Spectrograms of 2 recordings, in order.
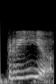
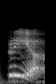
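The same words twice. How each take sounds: First: Long ई in प्रिय; mispronounced प्रिय. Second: Short इ in प्रिय; correct प्रिय. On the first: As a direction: stretch प्रिय to "pree-ya". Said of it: "अशुद्ध". (प्रिय का अशुद्ध उच्चारण, "प्रीय") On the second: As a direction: keep प्रिय brief, "pri-ya". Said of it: "इसका शुद्ध है". (प्रिय का शुद्ध उच्चारण, छोटी इ से) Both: Shown as a demonstration.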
